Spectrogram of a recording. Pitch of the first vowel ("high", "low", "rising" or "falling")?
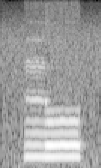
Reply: high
